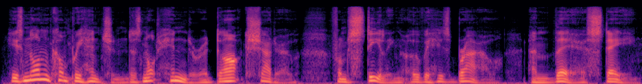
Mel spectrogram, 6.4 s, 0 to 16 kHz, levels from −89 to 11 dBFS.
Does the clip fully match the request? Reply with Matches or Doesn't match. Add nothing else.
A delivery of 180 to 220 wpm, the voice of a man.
Doesn't match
